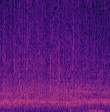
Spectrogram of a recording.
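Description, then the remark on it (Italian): A crowd applauding, a steady dense patter of many hands clapping at once, fairly loud and sustained throughout with no voices over it. “Un applauso, cosa dite? Bravissimo. Applauso.”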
